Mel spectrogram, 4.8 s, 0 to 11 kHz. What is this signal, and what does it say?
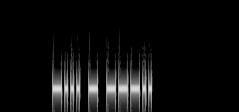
Morse code, heard as a keyed tone, about 20 wpm, 700 Hz. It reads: BT8
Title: Three Letter-Number Combinations - 20wpm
